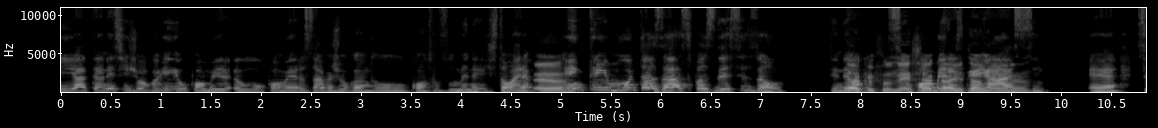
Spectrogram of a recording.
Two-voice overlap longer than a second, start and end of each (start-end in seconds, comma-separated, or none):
7.9-9.7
